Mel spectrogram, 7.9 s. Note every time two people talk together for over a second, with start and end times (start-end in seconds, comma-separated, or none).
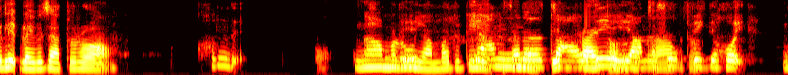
4.8-7.0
